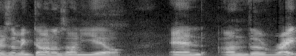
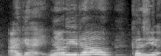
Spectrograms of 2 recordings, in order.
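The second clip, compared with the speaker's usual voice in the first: raised-pitch, stumbling objection; retold arguing; 7 semitones higher, 4 dB louder than usual. Truck driver arguing back, retold heatedly. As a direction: act out a driver contradicting.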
